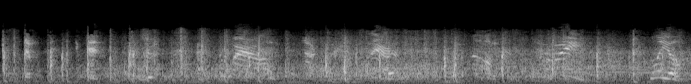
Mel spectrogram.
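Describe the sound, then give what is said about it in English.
A chaotic scuffle aboard a moving train: thumps, slams and shuffling bodies, with strained voices shouting over it and a steady mechanical rumble of the train underneath, fairly loud throughout. “One more crack and I'll knock you clear off this train.”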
